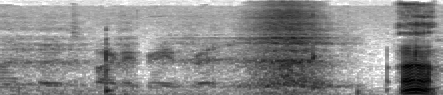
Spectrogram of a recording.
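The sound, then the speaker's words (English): A person yawns: a long, breathy inhalation swells and fades, then ends in a short, loud voiced groan. “Well, you're yawning, I'm yawning.”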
